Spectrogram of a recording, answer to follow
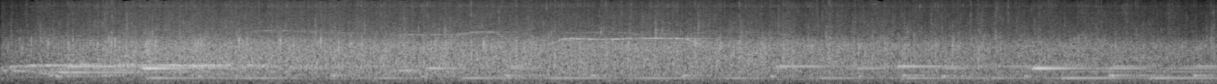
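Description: Audience applauding while a Yamaha grand piano plays slow, held notes underneath.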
